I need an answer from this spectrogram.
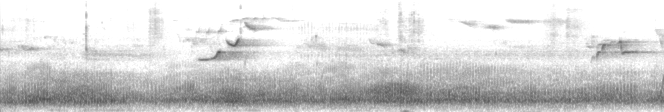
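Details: Frogs croak together in a thick, even drone at a farmstead pond in Estonia in springtime, with a few sharp, high bird whistles and chirps cutting through.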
